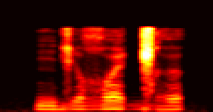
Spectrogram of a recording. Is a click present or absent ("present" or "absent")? present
